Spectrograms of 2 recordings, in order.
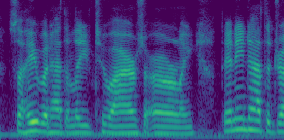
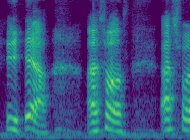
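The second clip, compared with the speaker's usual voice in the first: words stretched by a big yawn; 4 semitones higher, 11 dB louder than usual. Real, not acted. Yawning while chatting to her viewers on camera. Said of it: "I'm sorry about the yawning".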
